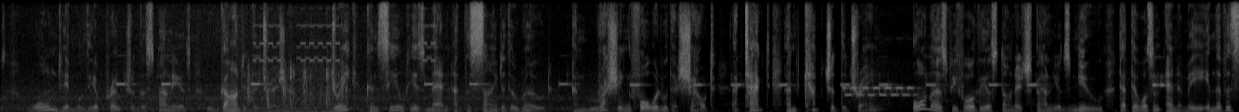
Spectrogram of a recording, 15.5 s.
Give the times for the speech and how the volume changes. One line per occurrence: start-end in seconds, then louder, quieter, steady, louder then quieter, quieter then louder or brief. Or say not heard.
0.0-15.4 steady.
